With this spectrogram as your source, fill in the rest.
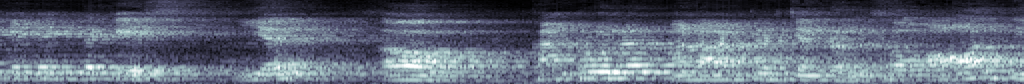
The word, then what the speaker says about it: comptroller: Controller and Auditor General of India. So we can call COMP, the spelling here, pronunciation controller, but whenever you can write controller, we can write COMPTROLLER, Controller of and Auditor General of India.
